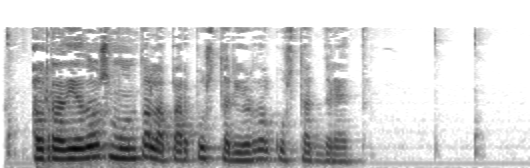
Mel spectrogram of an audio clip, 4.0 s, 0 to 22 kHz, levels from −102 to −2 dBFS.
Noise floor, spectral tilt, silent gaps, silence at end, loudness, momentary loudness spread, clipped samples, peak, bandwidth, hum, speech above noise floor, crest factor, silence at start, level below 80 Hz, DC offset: -61 dBFS; -5 dB/octave; none; 1.35 s; -16 LUFS; 19 LU; under 0.1%; 0 dBFS; 11.5 kHz; none; 45 dB; 18 dB; 0.25 s; -60 dBFS; under 0.1%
